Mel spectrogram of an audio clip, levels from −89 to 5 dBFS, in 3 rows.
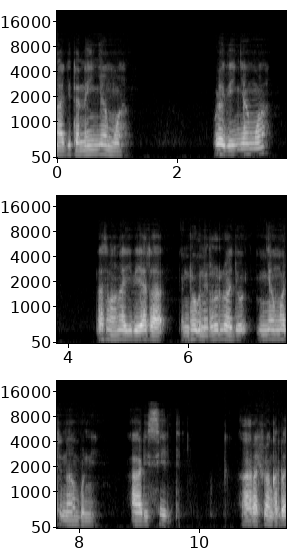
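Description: Between 9.43 and 10.05 s, packets were lost or arrived too late five times in quick succession. The receiver patched each hole, the longest 40 ms, by extending the preceding sound, so about 120 ms, roughly a fifth of that stretch, is filled in. The result is repeated packet loss that sounds choppy and robotic, with pieces of the speech missing.

Two short concealed packet losses then follow back to back, from 10.53 to 10.57 s and from 10.57 to 10.61 s. Each time about 20 ms of audio failed to reach the decoder. The gap was bridged from the last sound and blended back in, which is heard as a brief smear or wobble.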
